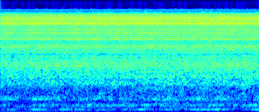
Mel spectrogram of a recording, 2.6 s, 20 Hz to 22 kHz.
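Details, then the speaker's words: 1987 Volvo 740 Turbo, 37k miles: constant even white-noise hiss from the HVAC system continuing about a minute after shutdown, returning with key on; owner suspects vacuum actuation of the blend door — HVAC hissing after shutdown. "i don't know if you can hear that a little bit of a almost white noise coming out of the hvac system here i don't know if it uses vacuum to actuate the blend door or what but that was something i noticed um one other thing is it when you shut it down you can keep hearing it it'll go like that for another minute or so"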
